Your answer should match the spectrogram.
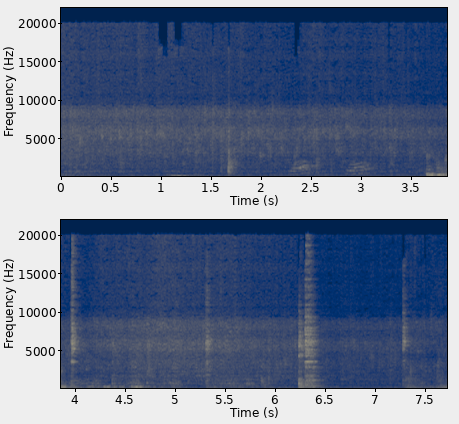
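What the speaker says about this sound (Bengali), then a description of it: "আচারের তেল দিলাম দিলাম রসুন কাটা করে রেখেছিলাম দিয়ে দিলাম" Chopped garlic tossed into hot pickle oil and stirred, giving a soft sizzle with scraping and clattering stirring sounds close by, some brief louder clanks, while a voice talks faintly in the background.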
